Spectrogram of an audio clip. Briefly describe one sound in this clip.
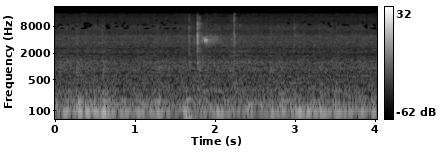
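A wooden door clicks and swings open.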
